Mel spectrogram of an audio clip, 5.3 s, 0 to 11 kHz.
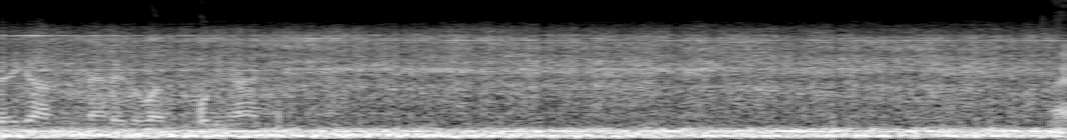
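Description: Jet airliners, including a Boeing 777 and an Emirates jet, taxi and take off at San Francisco airport, a loud continuous low engine roar filling the whole stretch with a steady rumble and no pauses.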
